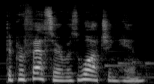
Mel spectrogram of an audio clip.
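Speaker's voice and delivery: ordinary delivery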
